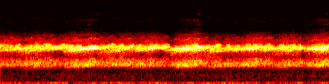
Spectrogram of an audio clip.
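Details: A dense chorus of Pacific chorus frogs (Pseudacris regilla) sings, many overlapping mid-pitched croaks merging into a steady, throbbing drone.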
